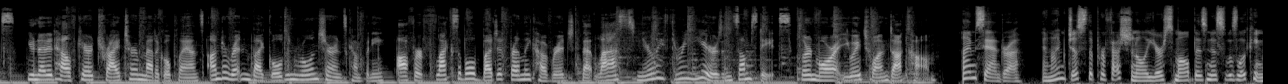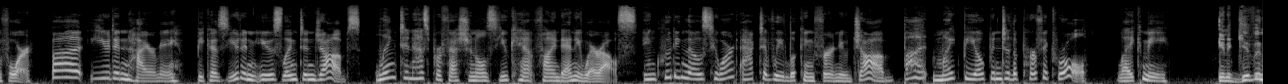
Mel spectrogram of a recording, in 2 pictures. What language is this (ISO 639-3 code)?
spa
